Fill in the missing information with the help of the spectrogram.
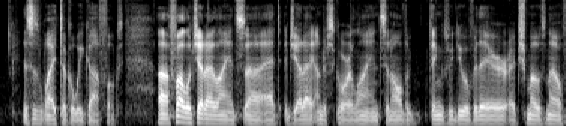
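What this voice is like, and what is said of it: Strained, fading voice. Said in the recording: “I'm losing my voice tonight. I'm yelling too much ... My voice is gone.”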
